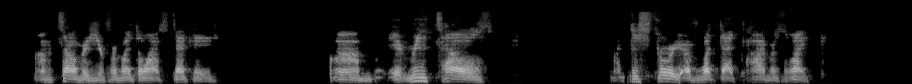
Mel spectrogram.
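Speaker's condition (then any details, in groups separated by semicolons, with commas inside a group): Muscular dystrophy; congenital, wheelchair user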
